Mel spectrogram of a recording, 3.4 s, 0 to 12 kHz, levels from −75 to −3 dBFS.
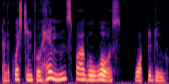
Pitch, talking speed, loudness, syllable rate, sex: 190 Hz, 160 wpm, -17 LUFS, 4.0 syllables/s, female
